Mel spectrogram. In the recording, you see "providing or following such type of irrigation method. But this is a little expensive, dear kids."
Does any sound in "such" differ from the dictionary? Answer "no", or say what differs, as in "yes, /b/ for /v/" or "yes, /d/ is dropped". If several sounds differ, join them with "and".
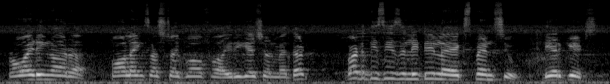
yes, /s/ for /tʃ/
